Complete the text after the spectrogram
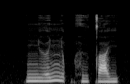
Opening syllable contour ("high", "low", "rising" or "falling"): rising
